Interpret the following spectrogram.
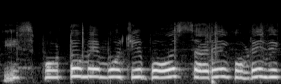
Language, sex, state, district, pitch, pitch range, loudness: Hindi, male, Himachal Pradesh, Shimla, 340 Hz, 325-355 Hz, -12 LUFS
